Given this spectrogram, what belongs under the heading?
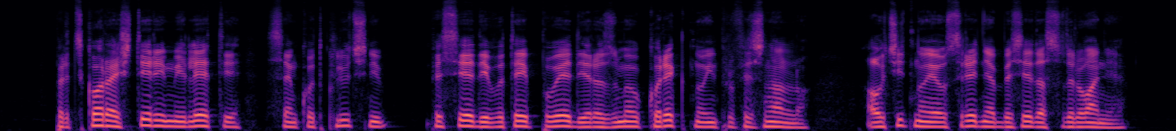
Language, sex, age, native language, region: Slovenian, male, 18-29, Slovenian, Carinthia region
